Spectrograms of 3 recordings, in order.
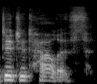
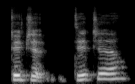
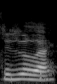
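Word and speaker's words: Digitalax: And Emma Jane, tell us about Digitalis. Digitalex. It's a bit hard to pronounce, Digitalex, yeah.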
